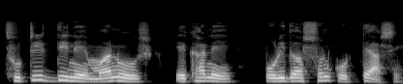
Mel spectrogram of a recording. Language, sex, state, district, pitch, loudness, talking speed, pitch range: Bengali, male, West Bengal, North 24 Parganas, 155 Hz, -16 LUFS, 105 wpm, 140-165 Hz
